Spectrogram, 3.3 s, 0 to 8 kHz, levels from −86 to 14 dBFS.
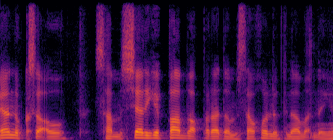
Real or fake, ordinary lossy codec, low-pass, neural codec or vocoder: fake; none; none; codec, 16 kHz, 0.8 kbps, ZipCodec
